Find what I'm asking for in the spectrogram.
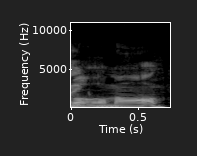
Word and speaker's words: ma'am: But then the way we pronounce ma'am, yes, ma'am, no, ma'am. – M-A-apostrophe-A-M. – You guys pronounce it like mom.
